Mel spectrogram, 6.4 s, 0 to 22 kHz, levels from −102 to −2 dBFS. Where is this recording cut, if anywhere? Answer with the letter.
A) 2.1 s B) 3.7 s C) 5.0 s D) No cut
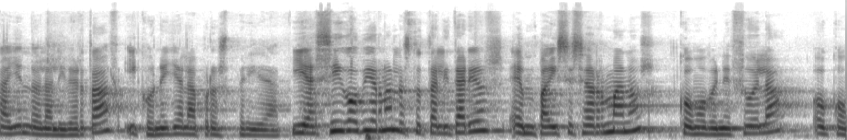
A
